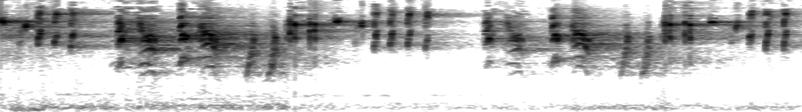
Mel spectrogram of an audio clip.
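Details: Vigorous song of a long-tailed shrike, meant to teach and stir caged birds: quick bursts of sharp, high chips and squeaky whistles in short packed phrases, with a brief pause partway through.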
